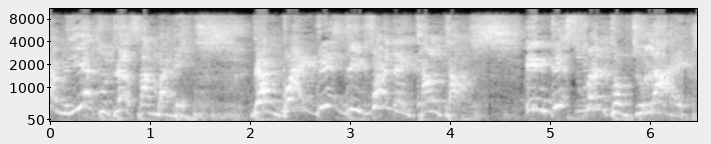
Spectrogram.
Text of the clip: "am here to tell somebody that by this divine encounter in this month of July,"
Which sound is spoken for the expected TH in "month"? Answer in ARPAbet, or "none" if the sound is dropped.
T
